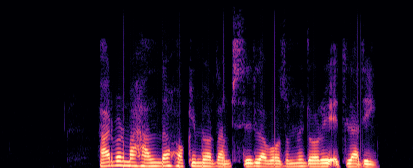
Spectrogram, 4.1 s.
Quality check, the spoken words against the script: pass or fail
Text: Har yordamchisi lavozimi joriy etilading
fail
